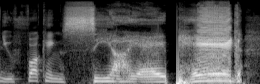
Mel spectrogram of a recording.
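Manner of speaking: hammed-up slow rage yell; mock furious yell. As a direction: bellow it like a mock tirade. Mock outburst at chat.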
